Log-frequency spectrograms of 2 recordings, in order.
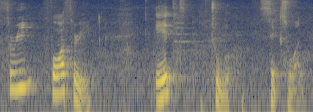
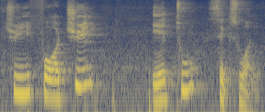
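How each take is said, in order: First: The number is said in standard English. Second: The number is said in a local Tobago accent.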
